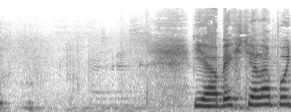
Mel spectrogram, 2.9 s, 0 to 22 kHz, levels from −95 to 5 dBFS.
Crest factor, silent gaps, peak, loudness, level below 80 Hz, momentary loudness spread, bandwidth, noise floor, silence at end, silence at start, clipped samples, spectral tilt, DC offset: 16 dB; none; -8 dBFS; -20 LUFS; -62 dBFS; 18 LU; 16 kHz; -56 dBFS; 0 s; 0.3 s; under 0.1%; -4.5 dB/octave; under 0.1%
